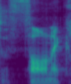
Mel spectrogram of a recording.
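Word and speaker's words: chthonic: of them online like this thonic Lighthouse no I don't have a lisp that's how you say it the map itself is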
